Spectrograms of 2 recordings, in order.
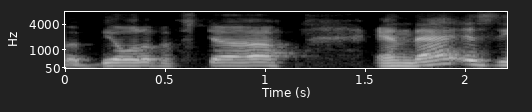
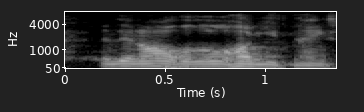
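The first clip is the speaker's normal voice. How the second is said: usual speaking voice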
